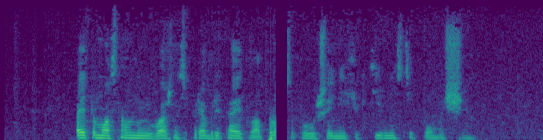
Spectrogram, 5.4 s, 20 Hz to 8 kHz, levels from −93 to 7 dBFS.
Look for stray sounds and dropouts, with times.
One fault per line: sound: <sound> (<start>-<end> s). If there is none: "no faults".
sound: dropout (2.7-2.9 s)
